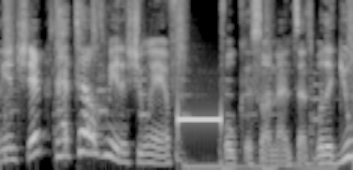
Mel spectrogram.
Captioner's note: beep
